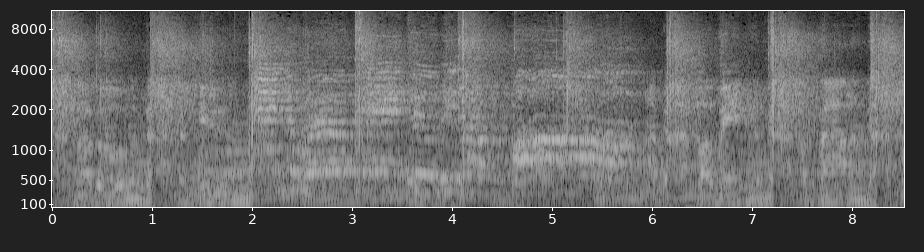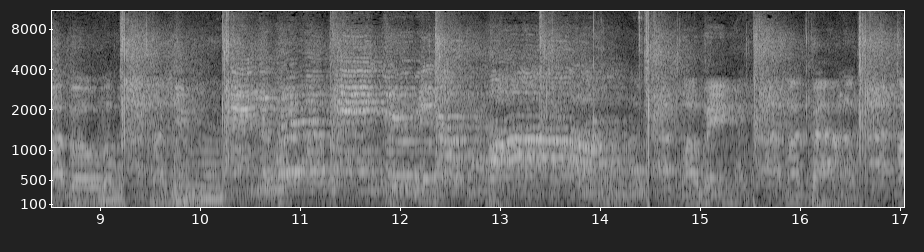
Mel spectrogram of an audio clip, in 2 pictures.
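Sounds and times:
hand claps: 0.0s - 6.6s, 7.2s - 11.5s, 12.2s - 12.7s, 13.3s - 17.0s
choir singing a cappella: 0.0s - 17.0s.

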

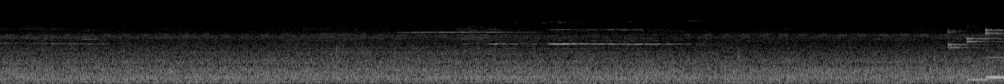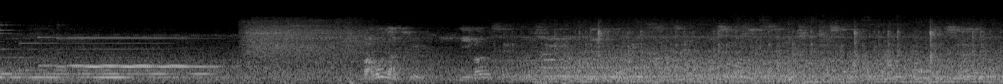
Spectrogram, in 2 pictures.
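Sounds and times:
rising multi-note chime: 9.5s - 12.4s
electric train running: 14.9s - 20.0s.

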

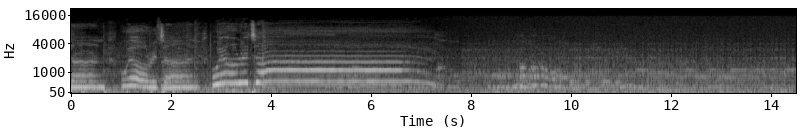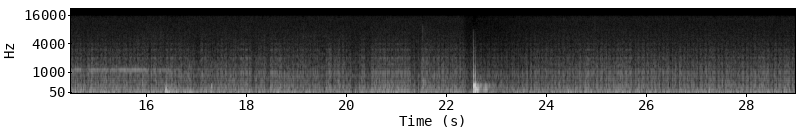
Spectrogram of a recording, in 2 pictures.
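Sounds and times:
karaoke backing track: 0.0s - 18.2s
background hiss: 3.9s - 28.9s
faint high tone: 4.7s - 18.6s.

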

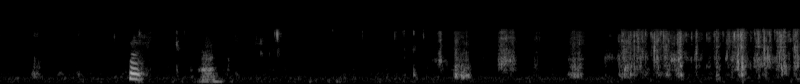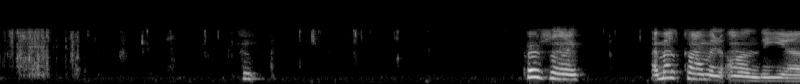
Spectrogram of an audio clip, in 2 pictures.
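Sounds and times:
cookie crunching and chewing: 0.0s - 12.4s, 14.0s - 14.5s.

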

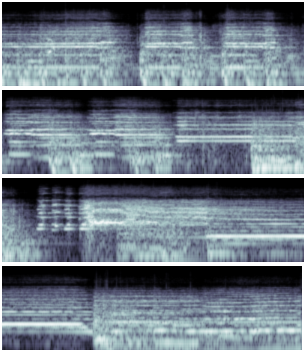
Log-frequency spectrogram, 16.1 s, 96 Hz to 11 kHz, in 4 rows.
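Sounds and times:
orchestral brass chords: 0.0s - 16.0s
timpani: 0.0s - 16.0s.

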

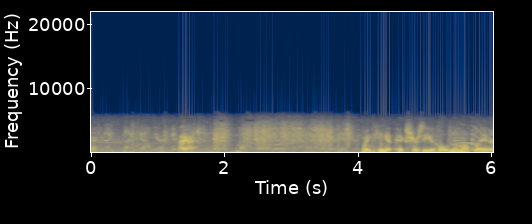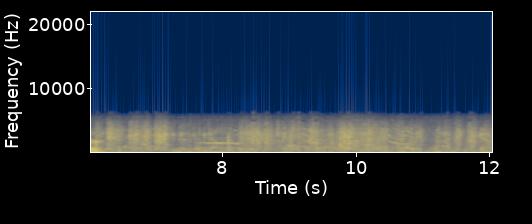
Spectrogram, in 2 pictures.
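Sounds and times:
television voice talking: 0.0s - 12.0s
wrapping paper crinkling and tearing: 1.8s - 4.4s, 5.7s - 12.0s.

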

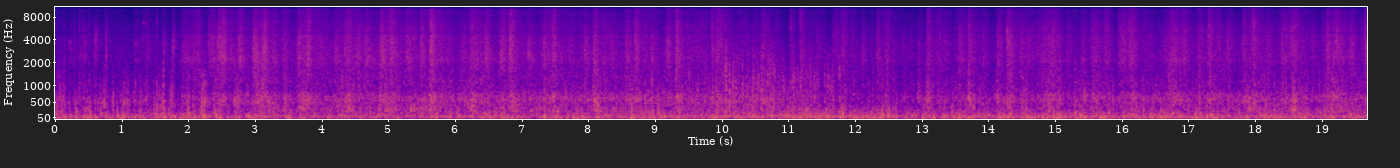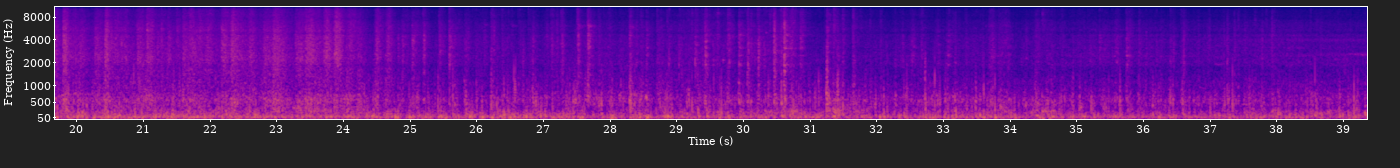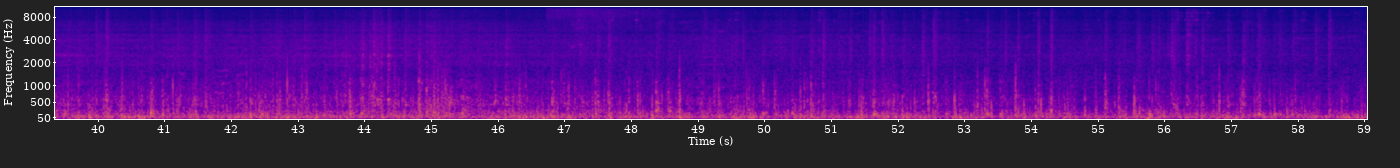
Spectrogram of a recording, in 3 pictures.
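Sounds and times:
train rumble: 0.0s - 59.0s
train wheels clattering on rails: 0.0s - 59.0s.

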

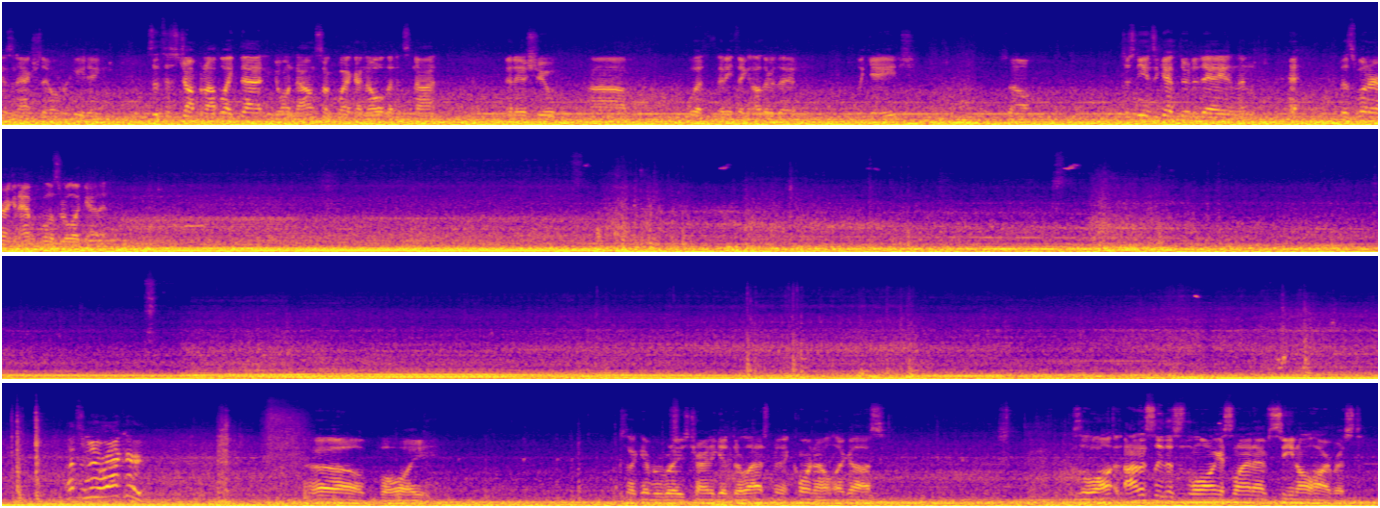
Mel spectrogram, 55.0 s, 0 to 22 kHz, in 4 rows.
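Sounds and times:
truck engine running inside cab: 0.0s - 55.0s.

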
